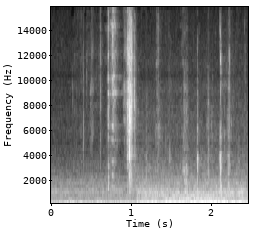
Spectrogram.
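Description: Mouthful of crisp, crunchy salad leaves bitten off a fork and chewed: a few sharp crunches about three quarters of a second to a second in, then low muffled chewing.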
